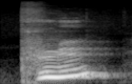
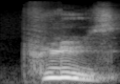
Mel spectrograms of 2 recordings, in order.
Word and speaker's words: plus: Vite, c'est un adverbe, donc on dit plus vite. On ne prononce pas le S. Plus vite. Je fais les choses plus efficacement qu'avant.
